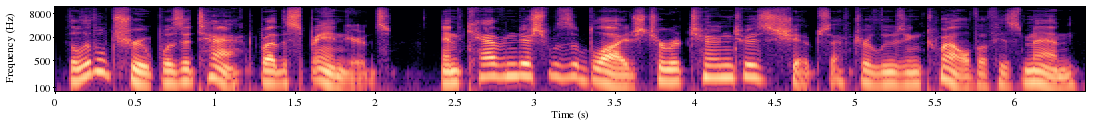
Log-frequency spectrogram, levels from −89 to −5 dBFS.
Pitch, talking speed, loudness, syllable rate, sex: 145 Hz, 215 wpm, -17 LUFS, 5.9 syllables/s, male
